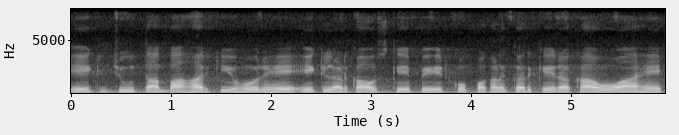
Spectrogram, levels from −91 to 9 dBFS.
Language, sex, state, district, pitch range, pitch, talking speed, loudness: Hindi, male, Chhattisgarh, Bilaspur, 140-145 Hz, 145 Hz, 170 wpm, -16 LUFS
